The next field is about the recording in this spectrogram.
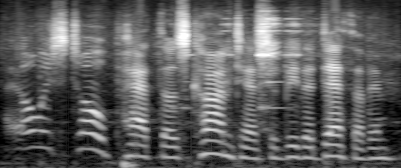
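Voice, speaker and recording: Calculating femme fatale, bright sharp voice, clipped commanding delivery, noisy 1940s radio recording. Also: female voice, fairly low pitch, sing-song, normal speed. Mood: scheming, seductive. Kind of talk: 1940s radio crime drama acting.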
